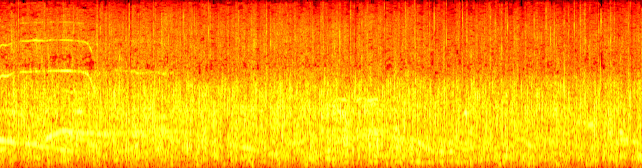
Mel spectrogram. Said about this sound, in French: Je crois qu'on peut applaudir encore une fois très fort les équipes de Disneyland Paris et tous ces cast members.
